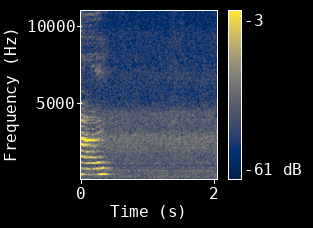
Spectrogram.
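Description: The end of a cat's meow, one steady pitched call that fades out about half a second in, followed by faint low room hum.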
